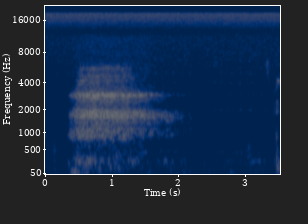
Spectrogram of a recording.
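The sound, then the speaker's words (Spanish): A deep, airy breath drawn in, strong and hissing at first, then easing off into a long, fading exhale with no talking. “expandimos, exhalamos y agradecemos estar vivos, poder respirar”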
